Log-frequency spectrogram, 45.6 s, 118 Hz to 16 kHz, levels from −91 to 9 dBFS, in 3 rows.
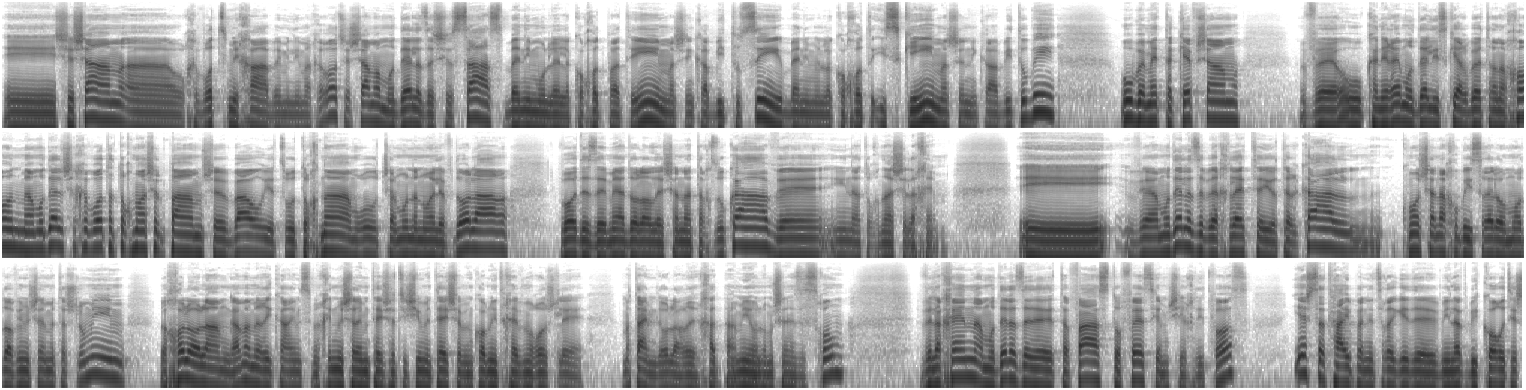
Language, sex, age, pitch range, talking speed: Hebrew, male, 30-49, 110-140 Hz, 145 wpm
